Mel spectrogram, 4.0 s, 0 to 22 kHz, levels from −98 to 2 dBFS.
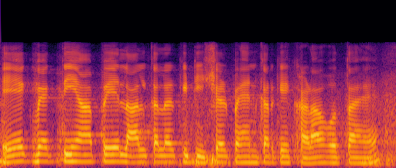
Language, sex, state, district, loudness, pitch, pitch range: Hindi, male, Uttar Pradesh, Lucknow, -14 LUFS, 145 Hz, 135-160 Hz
